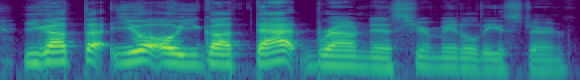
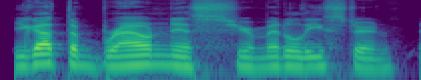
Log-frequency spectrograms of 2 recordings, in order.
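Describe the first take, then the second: First: "that" punched louder in a corrected reread; stress on THAT. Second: Said in the usual way. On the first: Real, not acted. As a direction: reread it leaning hard on "that", then drop away.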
